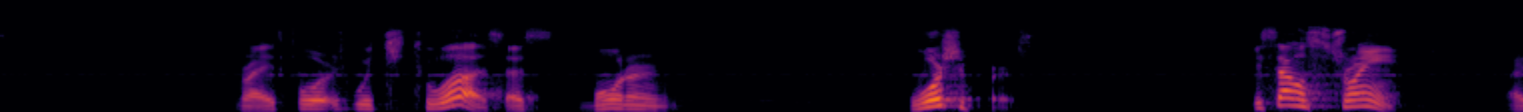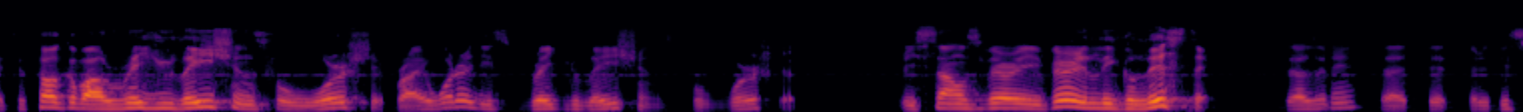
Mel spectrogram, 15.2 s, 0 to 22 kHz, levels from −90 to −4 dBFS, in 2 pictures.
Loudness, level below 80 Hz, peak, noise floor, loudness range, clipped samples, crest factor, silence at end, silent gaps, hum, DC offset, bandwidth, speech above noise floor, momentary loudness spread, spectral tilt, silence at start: -42 LUFS; under -90 dBFS; -22 dBFS; -89 dBFS; 6 LU; under 0.1%; 22 dB; 0 s; none; none; under 0.1%; 8.6 kHz; 47 dB; 20 LU; -5.5 dB/octave; 1.2 s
